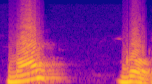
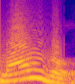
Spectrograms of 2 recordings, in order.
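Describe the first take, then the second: First: mango split into man, pause, গো; syllable by syllable. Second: Said in the usual way. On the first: Shown as a demonstration. Teacher counting syllables for students, mango broken in two. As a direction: say mango very slowly in two separate beats. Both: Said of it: "আমরা এখানে কবার উচ্চারণ করছি".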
